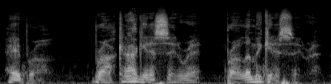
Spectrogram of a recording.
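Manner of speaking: low, soft, fast mooch voice; mooching coworker. Retold or imitated. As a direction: quietly rattle off the request. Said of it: "first night".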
